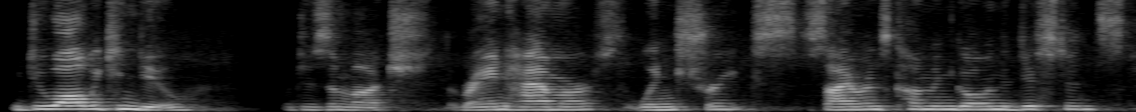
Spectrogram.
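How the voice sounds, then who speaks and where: A woman's voice: medium pitch, flat delivery, moderate pace, low-quality recording. A woman reading aloud as a teacher, narrating a children's book expressively.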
